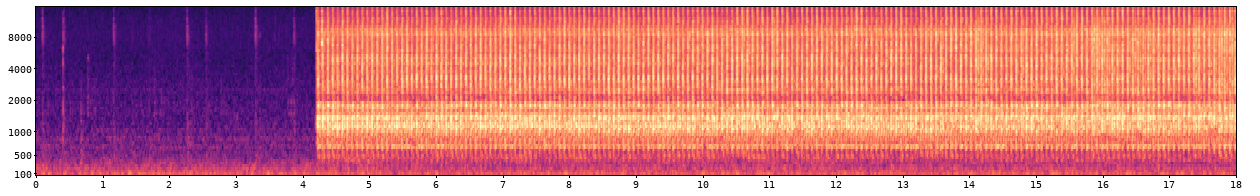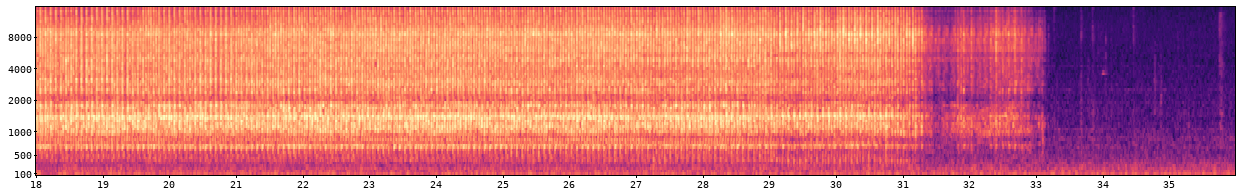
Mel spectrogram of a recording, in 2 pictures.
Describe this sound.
Bell & Howell 8mm Film Camera rolling shutter
film, camera, super-8mm, film-camera, field-recording, 8mm, super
